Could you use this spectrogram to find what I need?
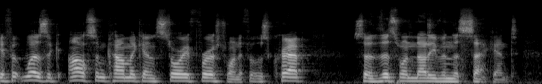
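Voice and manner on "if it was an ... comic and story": plain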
